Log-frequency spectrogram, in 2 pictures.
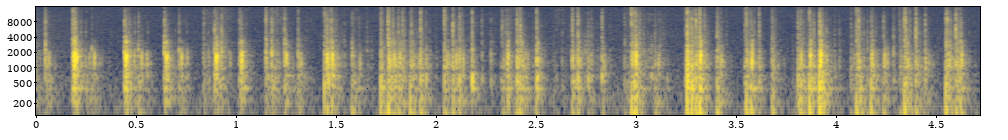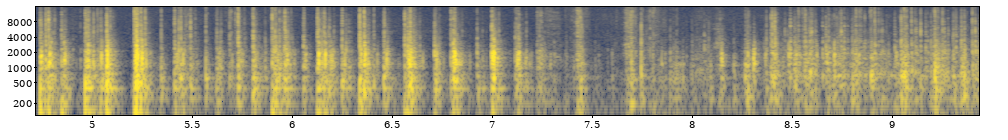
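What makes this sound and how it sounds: Fingernails tap quickly on the plastic blister of a plastic paint palette still in its blister pack. The result is a rapid, uneven stream of sharp, dry clicks with a hollow plastic tone, mostly midrange with some brightness and almost no low end. Each tap dies away almost instantly, and the tapping becomes softer and more continuous toward the end.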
